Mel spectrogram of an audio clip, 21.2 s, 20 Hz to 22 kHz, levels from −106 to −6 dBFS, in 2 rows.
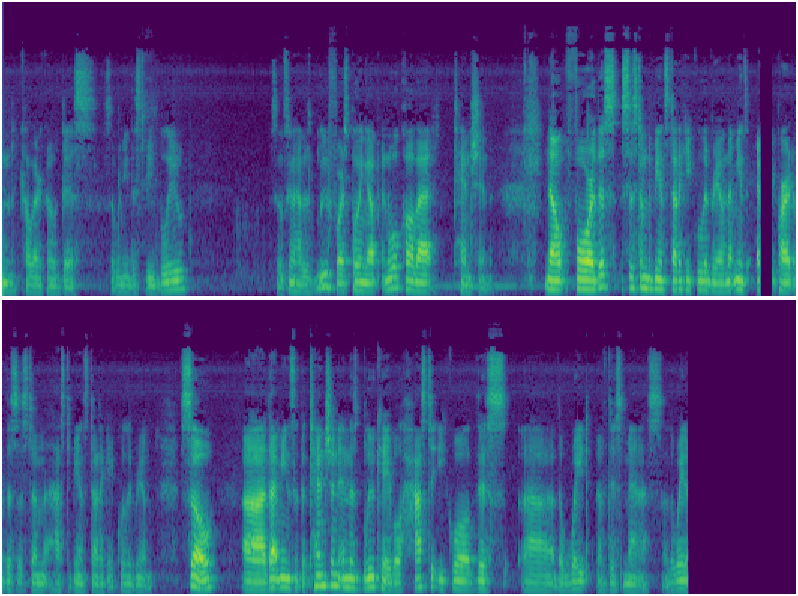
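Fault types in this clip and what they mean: Playback stall: The player was likely starved of data or had its output thread blocked for a moment, so nothing reached the output until it caught up. In this clip the sound halts abruptly in mid-flow at 10.09 s and stays silent for about 0.16 s, until 10.26 s, before the audio comes back. The gap is long enough to register as a hitch, not as a click.
Cut-off end: The final buffers of the stream were never written out or played, so the recording ends before the sound itself finishes. Here the audio stops dead at 19.71 s, in the middle of whatever is sounding, and drops straight to digital silence with no natural decay or fade. The silent remainder runs to the end of the file, leaving the last moment of sound truncated.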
